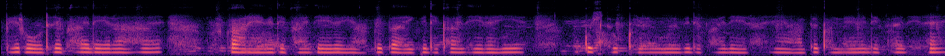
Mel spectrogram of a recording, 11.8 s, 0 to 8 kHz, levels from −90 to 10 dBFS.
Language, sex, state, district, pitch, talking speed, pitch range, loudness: Hindi, female, Uttar Pradesh, Etah, 200 Hz, 195 wpm, 195-205 Hz, -30 LUFS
